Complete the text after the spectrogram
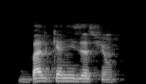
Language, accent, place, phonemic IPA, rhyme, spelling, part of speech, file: French, France, Lyon, /bal.ka.ni.za.sjɔ̃/, -jɔ̃, balkanisation, noun, LL-Q150 (fra)-balkanisation.wav
- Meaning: Balkanisation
